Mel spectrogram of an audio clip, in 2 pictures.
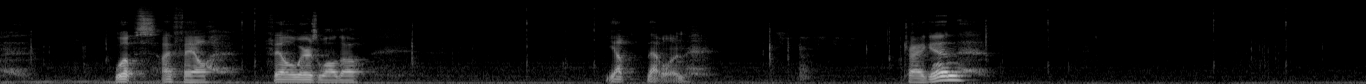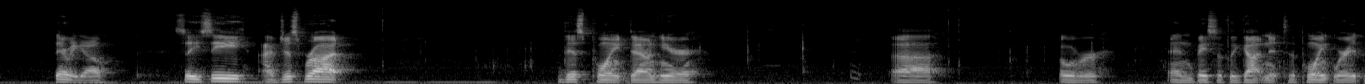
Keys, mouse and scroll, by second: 2.0 click, 4.8-5.5 shift+drag, 8.6 ctrl+t, 10.0-11.7 drag, 12.4-17.1 drag, 18.1-18.6 alt+scroll up 3, 20.7 ctrl+z, 22.7 click, 23.3 ctrl+z, 24.6 scroll up 3, 24.8 scroll down 2, 25.2 scroll up 2, 25.4-26.5 scroll down 7, 26.5 alt+scroll up 2.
